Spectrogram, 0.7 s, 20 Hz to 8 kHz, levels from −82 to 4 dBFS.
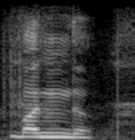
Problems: constant background noise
